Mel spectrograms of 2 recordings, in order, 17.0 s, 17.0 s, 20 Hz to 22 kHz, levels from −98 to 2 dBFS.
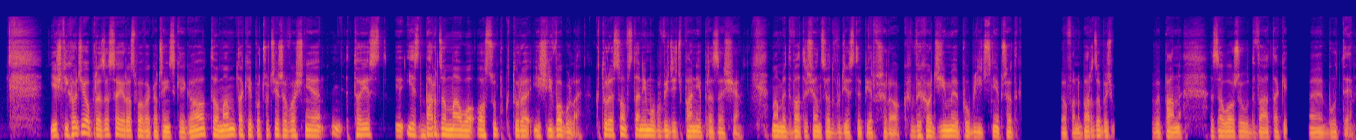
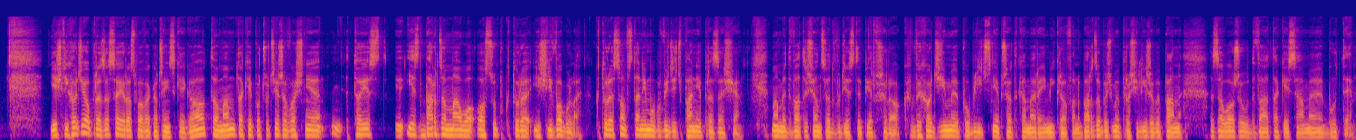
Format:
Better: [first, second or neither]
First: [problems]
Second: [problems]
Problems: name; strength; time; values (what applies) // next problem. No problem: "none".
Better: second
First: audio cutting out; at 13 s, at 14 s and at 16 s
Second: none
